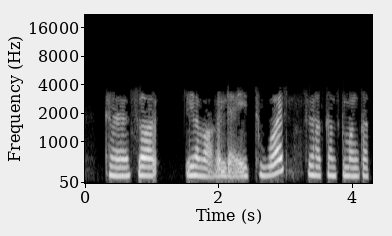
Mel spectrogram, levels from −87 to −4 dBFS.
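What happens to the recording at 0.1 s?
At 0.1 s the speech already carries the G.729 codec damage that runs through the whole clip. Each 10 ms frame is rebuilt from a vocal tract filter, a pitch predictor and a few pulses, so the speech is plainly rough and synthetic, which fits a G.729A stream at 8 kbit/s. Only roughly 150 Hz to 3.6 kHz survives. A simple low-pass filter would leave the sound dull but smooth, whereas here the buzzy, coarse texture shows the sound has been resynthesised.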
